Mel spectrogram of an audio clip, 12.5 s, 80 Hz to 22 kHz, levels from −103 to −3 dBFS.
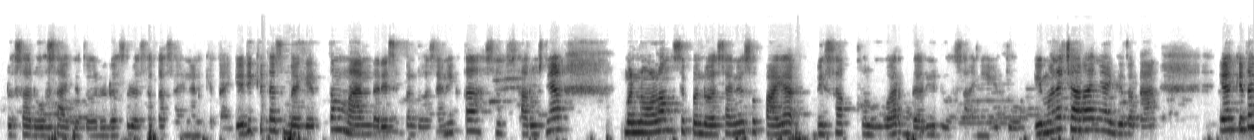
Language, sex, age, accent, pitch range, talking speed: Indonesian, female, 20-39, native, 210-285 Hz, 150 wpm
